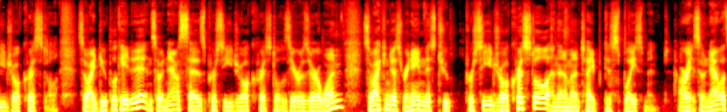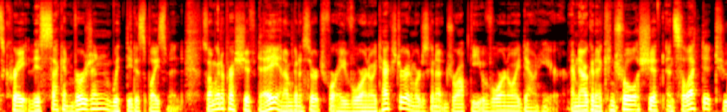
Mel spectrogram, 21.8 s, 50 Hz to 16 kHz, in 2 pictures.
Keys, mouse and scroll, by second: 0.0-10.1 drag, 10.1 a, 16.1 shift+a, 20.8 ctrl+shift+click, 21.6 shift+middle click.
